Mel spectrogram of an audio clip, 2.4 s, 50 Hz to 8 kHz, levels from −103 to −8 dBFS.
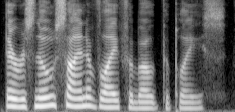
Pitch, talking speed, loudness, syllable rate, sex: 190 Hz, 230 wpm, -19 LUFS, 5.5 syllables/s, female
